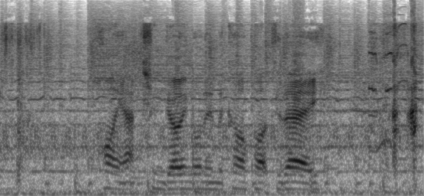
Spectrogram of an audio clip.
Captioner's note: energetic music; laughs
